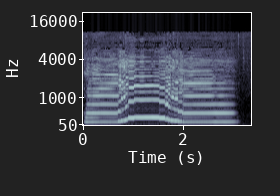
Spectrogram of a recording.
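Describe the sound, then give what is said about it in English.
A wooden B flat clarinet, about a metre long, plays a loud, reedy sustained low note, steps up to a higher held note, then slides back down through a few steps to the low note before stopping. “So, what I have here is I have a normal B flat clarinet. It's about a metre long, made of wood, and it sounds like this when you play it.”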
